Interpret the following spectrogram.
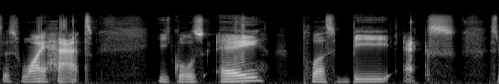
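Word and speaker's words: ŷ: Y hat, this is how we pronounce this, y hat equals A plus BX.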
